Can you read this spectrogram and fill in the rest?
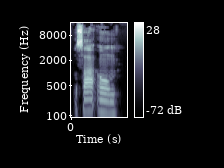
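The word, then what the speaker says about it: sinthome: There's a French philosopher by the name of Jacques Lacan who writes the word symptom as sa-om. He writes the word symptom in a way that would be pronounced sa-om, and that's the same way you would pronounce holy man, saint man.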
